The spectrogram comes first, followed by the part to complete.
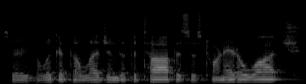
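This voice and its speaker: A man narrating an unscripted software demonstration, explaining step by step with halting phrasing and repeated words. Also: fairly low pitch, monotone. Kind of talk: unscripted app tutorial narration.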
